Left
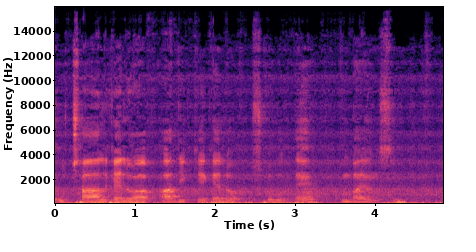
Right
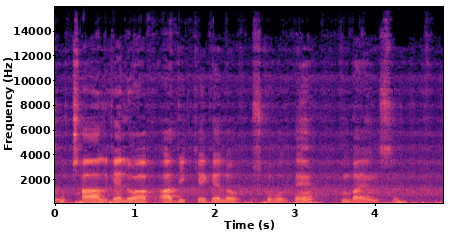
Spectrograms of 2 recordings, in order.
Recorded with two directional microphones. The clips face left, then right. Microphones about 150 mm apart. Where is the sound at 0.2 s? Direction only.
35° right (ahead or behind).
